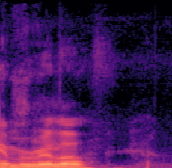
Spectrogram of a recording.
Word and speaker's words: Amarillo: know how many times because I thought they were just wrong, but no, that's how you say it apparently. You say Amarillo.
